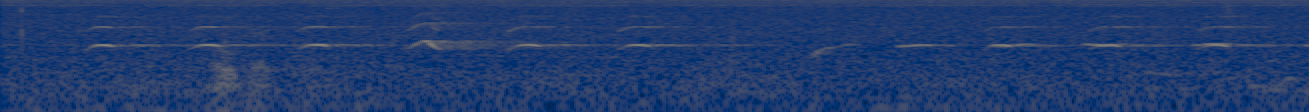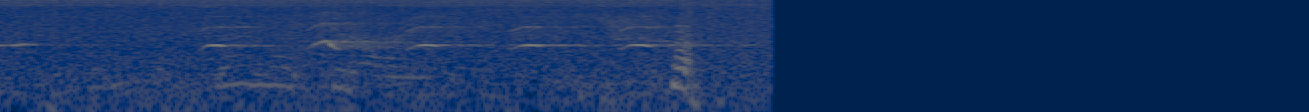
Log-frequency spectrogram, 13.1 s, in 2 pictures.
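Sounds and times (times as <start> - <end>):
faint high hiss: 0.0 - 10.4
bird whistled calls: 0.4 - 3.5, 4.1 - 6.8, 7.6 - 9.9.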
